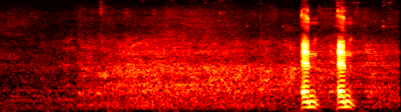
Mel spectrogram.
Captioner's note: audience laughs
